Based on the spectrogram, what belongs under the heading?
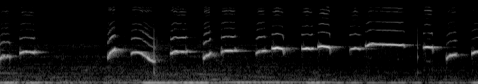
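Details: A cockatiel learning to sing the Brazilian national anthem whistles it in clear, bright notes, some sliding up and some down, strung into a halting phrase. A low hum runs underneath.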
